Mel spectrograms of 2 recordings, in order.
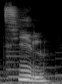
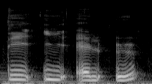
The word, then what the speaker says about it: Tile: Mais vous en avez également de la marque Tile. Je sais pas comment vous le prononcez, c'est Tile, T-I-L-E.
